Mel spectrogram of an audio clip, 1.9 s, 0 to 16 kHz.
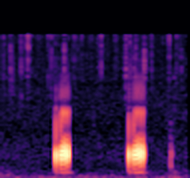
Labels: {"label": "biophony, knock croak", "recorder": "SoundTrap 300"}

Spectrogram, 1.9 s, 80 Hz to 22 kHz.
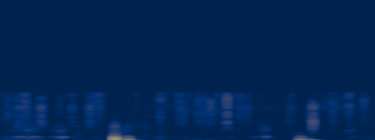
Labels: {"label": "biophony, double pulse", "recorder": "SoundTrap 300"}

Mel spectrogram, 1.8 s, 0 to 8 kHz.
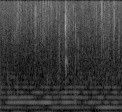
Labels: {"label": "biophony, midshipman", "recorder": "SoundTrap 500"}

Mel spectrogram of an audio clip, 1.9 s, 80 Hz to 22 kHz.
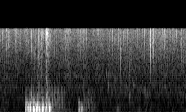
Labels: {"label": "biophony, growl", "recorder": "SoundTrap 500"}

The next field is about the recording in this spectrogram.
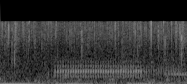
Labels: {"label": "biophony, croak", "recorder": "SoundTrap 500"}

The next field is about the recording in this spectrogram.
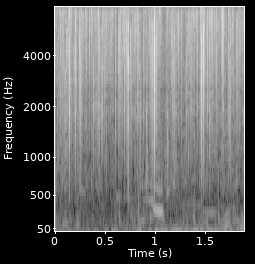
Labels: {"label": "biophony, cascading saw", "recorder": "SoundTrap 600 or HydroMoth"}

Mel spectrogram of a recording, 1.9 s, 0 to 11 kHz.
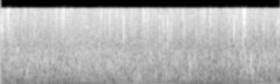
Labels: {"label": "biophony, chatter", "recorder": "SoundTrap 500"}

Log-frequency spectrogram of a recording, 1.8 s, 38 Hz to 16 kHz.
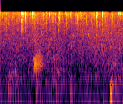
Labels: {"label": "biophony", "recorder": "SoundTrap 500"}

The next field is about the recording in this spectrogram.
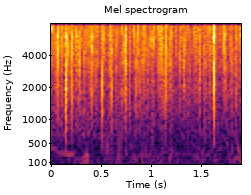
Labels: {"label": "biophony, cascading saw", "recorder": "SoundTrap 600 or HydroMoth"}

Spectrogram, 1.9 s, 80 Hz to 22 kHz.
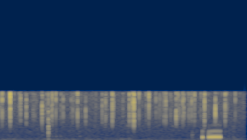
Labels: {"label": "biophony, knock croak", "recorder": "SoundTrap 300"}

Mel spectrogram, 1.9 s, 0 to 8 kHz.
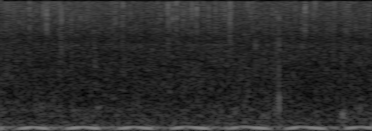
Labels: {"label": "biophony", "recorder": "SoundTrap 300"}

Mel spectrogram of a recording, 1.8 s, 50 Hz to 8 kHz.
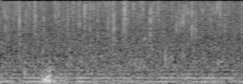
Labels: {"label": "biophony", "recorder": "SoundTrap 500"}
{"label": "biophony, midshipman", "recorder": "SoundTrap 500"}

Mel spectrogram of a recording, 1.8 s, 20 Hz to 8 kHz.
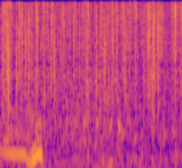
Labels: {"label": "biophony, cascading saw", "recorder": "SoundTrap 600 or HydroMoth"}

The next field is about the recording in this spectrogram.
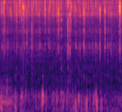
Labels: {"label": "biophony", "recorder": "HydroMoth"}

